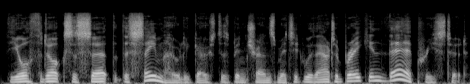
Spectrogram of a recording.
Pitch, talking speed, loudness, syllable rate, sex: 120 Hz, 215 wpm, -18 LUFS, 5.3 syllables/s, male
